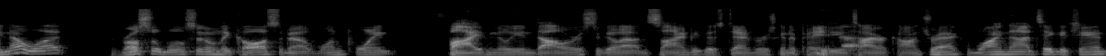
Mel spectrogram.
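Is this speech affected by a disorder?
No.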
